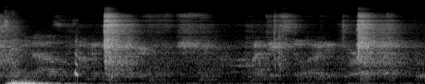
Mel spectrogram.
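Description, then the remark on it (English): A flogger strikes a person's back, two sharp, loud cracks a few seconds apart with a few softer strikes in between, over a faint murmur of voices. “Okay, that slapping is me being flogged.”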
